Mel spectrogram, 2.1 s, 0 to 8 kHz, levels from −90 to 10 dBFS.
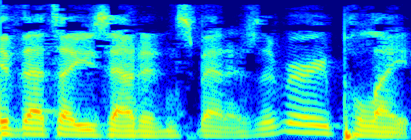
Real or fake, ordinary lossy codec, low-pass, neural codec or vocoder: real; MP3, 32 kbps; 7.2 kHz; none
